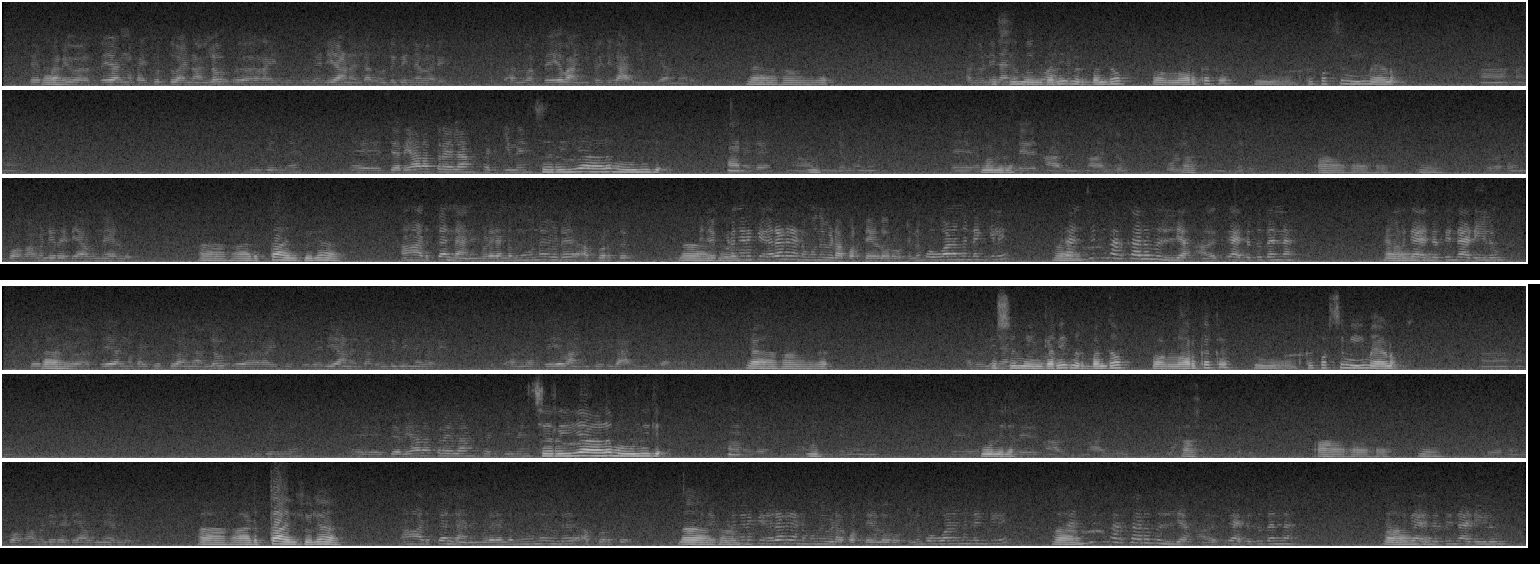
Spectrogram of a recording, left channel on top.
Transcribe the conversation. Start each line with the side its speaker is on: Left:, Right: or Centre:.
Left: പറയൂ
Right: ആഹ്
Left: വെറത അങ്ങ് പൈസ നല്ല വലിയാണല്ലോ അതുകൊണ്ട് പിന്നെ പറയും അന്ന് വെറുതെ വാങ്ങിയിട്ട് ഒരു കാര്യം ഇല്ലയന്ന് പറയാ
Right: ആഹ ആഹ
Left: അതുകൊണ്ട്
Right: പക്ഷെ
Left: പിന്നെ അങ്ങനത്തെ
Right: മീൻകറി
Left: ഒന്നും വാങ്ങലൊന്നുല്ല
Right: നിർബന്ധം ഉള്ളവർക്കൊക്കെ അവർക്കൊക്കെ കൊറച്ച് മീൻ വേണം
Left: ആഹ ആഹ ഉ പിന്നെ ഏ ചെറിയ ആൾ അത്രല്ലാ പഠിക്കുന്നേ
Right: ചെറിയ ആള് മൂന്നില്
Left: ആണല്ലേ ആ
Right: ഉം
Left: എന്റെ മോനും ഏ
Right: മൂന്നില്
Left: മദ്രസേല് നാ നാലിലും സ്കൂൾല്
Right: ആഹ്
Left: മൂന്നിലും
Right: ആഹ് ആഹ് ആഹ്
Left: ഉംഓന് പോവാൻ വേണ്ടി റെഡി ആവുന്നേ ഒള്ളു
Right: ആഹ് അടുത്തായിരിക്കൂല്ലേ
Left: ആ അടുത്തന്നാണ് ഇവിടെ രണ്ട് മൂന്ന് വീട് അപ്പുറത്ത് ഉം
Right: ആഹ്
Left: ഇതിലേക്കൂടെ
Right: ആഹ്
Left: ഇങ്ങനെ കേറ്കാണെ രണ്ട് മൂന്ന് വീട് അപ്പുറത്തേ ഉള്ള റോട്ടിന് പോകവാണെന്നുണ്ടെങ്കില് ഒരു
Right: ആഹ്
Left: അഞ്ച് മിനിറ്റ് നടക്കാനൊന്നും ഇല്ല. അത് കയറ്റത്ത് തന്നെ ഞങ്ങള്
Right: ആഹ് ആഹ്
Left: കയറ്റത്തിന്റെ അടിയിലും.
